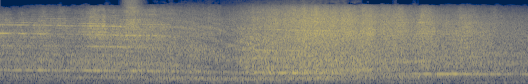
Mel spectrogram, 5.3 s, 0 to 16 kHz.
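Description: Airbus A320 airliner passing overhead at Heathrow, a broad steady jet roar with a faint whine that swells to a peak mid-pass and eases slightly, continuous and fairly loud with no talk.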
